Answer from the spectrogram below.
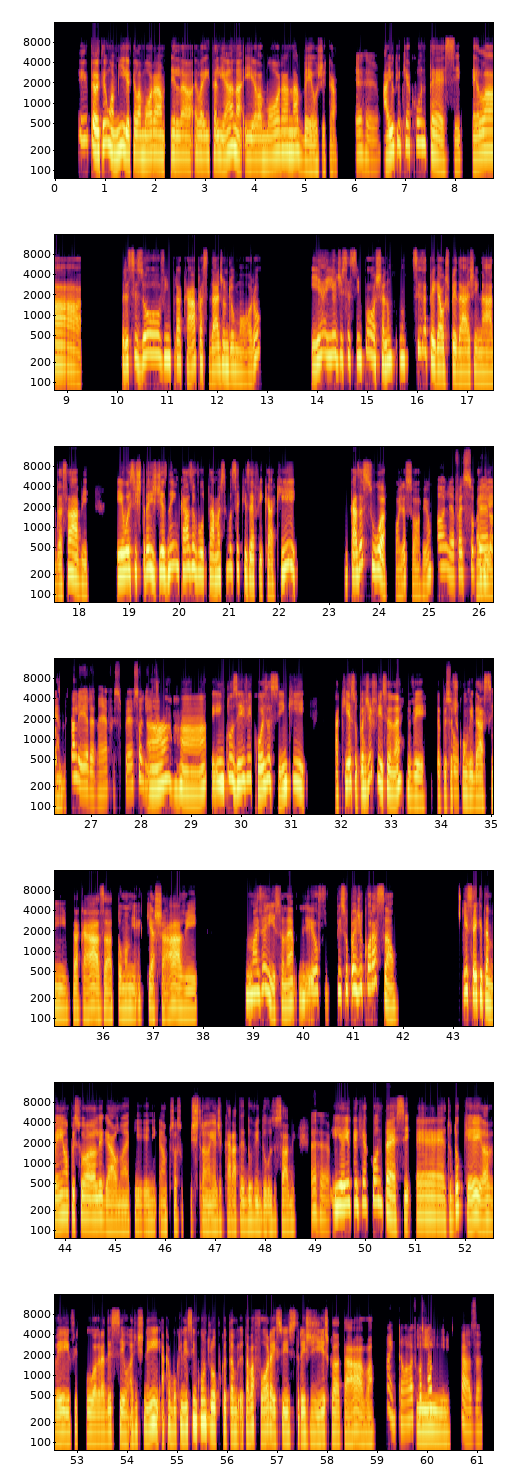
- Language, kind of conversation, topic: Portuguese, advice, Como lidar com um conflito com um amigo que ignorou meus limites?
- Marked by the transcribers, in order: tapping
